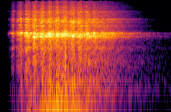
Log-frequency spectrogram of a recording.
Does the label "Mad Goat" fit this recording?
No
